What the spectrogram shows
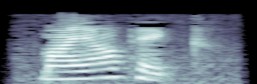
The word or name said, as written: myopic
